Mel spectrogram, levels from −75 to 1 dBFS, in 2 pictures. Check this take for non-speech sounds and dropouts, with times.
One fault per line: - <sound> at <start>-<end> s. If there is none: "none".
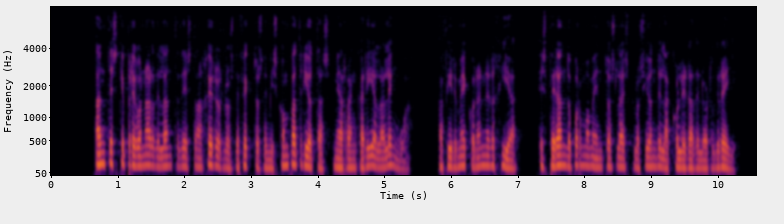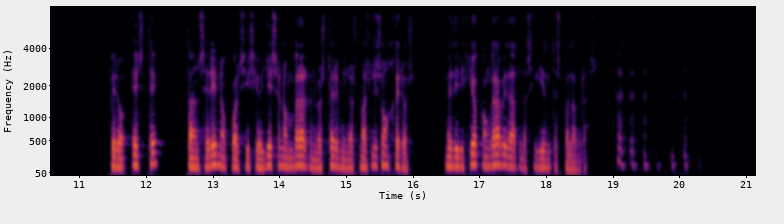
- laugh at 19.0-20.4 s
